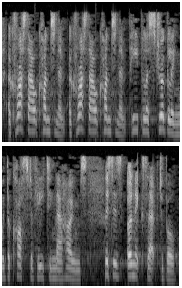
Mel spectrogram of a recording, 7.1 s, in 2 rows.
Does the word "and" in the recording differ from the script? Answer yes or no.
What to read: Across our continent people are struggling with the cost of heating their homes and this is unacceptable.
yes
